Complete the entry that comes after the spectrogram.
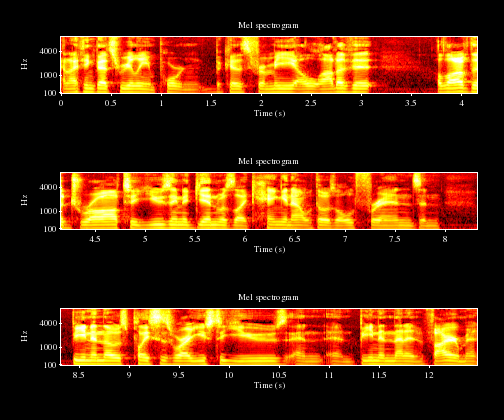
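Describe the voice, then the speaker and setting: At a moderate pace, a man speaks with monotone, flat intonation. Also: medium pitch for a man, very clean recording, silent background. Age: 20s. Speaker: podcaster in addiction recovery. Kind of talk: casual interview, recovery testimony.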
